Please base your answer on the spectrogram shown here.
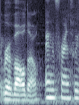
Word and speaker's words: Rivaldo: art I got you in Brazil we say hial I can yeah from now I can't even get after honalo and honalo the names like mostly r r so when it is at the end it's more like an R something yeah in Turkey rialo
